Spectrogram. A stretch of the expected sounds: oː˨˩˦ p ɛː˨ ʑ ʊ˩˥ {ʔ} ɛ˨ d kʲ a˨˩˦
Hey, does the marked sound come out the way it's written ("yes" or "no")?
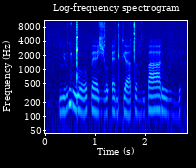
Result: yes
